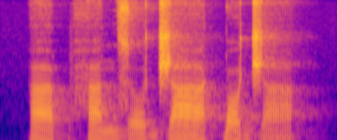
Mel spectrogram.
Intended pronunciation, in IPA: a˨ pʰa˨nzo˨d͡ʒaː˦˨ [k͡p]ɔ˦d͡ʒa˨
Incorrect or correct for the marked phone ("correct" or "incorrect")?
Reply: correct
